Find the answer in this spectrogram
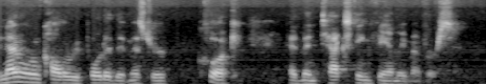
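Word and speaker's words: Koch: Um that that person's name is Michael Anthony Cook. It is spelled K O C H.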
